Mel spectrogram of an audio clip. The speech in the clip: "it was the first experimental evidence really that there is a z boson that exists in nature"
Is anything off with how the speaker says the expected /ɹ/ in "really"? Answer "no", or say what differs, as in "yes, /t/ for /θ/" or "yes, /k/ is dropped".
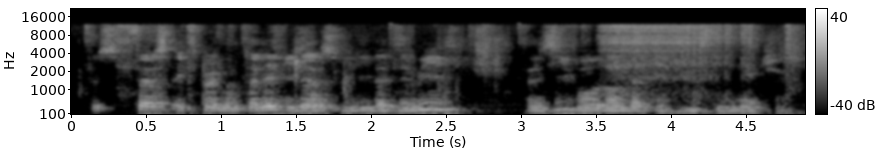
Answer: yes, /w/ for /ɹ/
